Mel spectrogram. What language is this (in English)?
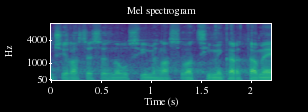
Czech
